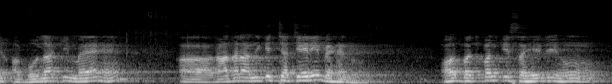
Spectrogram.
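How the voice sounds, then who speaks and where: A man with a somewhat high voice narrates a devotional story to pilgrims, checking in with his listeners as he goes. The recording rings with a long hall reverb and sounds tinny and phone-like. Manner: narrates devotional stories with quoted dialogue, frequent "है ना?". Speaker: pilgrimage guide. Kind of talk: storytelling lecture. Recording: echoey hall over a tinny phone-like line.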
